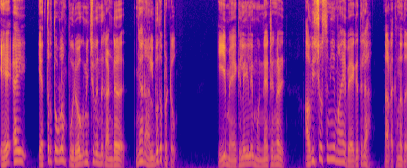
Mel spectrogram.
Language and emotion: Malayalam, surprised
